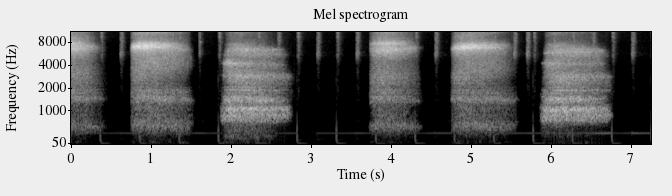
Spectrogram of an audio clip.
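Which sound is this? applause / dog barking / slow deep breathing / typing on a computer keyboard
slow deep breathing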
